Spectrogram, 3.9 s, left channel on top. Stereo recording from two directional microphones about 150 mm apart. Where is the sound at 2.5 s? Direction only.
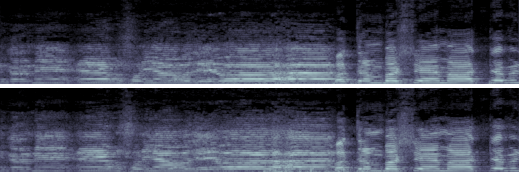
5° right (ahead or behind).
